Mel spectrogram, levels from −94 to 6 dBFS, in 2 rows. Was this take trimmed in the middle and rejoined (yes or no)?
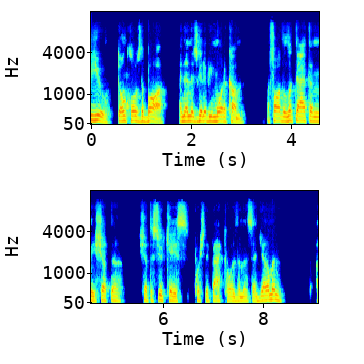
yes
